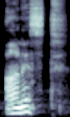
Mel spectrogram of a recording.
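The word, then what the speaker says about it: honest: ये वर्ड देखिए, ऑनेस्ट, ही इज एन ऑनेस्ट मैन। ये राइटिंग इंपॉर्टेंट नहीं है और ये साइलेंट वाली भी बात नहीं होती है। आप सिर्फ इस बात पर ध्यान दीजिए कि पहला साउंड क्या है, ऑनेस्ट, ऑ, वो एक वॉवल साउंड है, इसीलिए एन आएगा।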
